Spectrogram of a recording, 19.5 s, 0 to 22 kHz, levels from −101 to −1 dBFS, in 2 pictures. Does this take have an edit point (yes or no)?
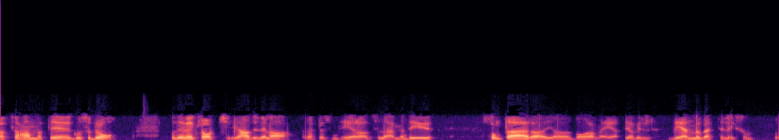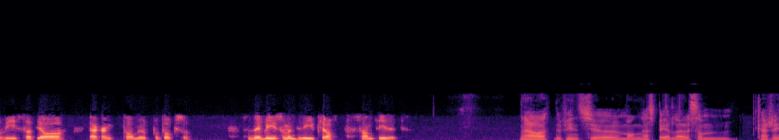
no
